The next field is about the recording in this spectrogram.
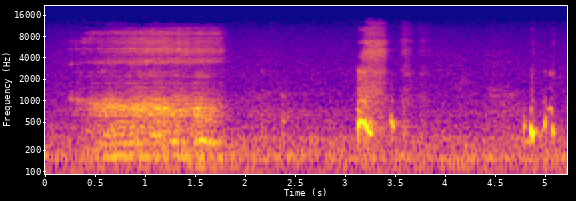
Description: Listen closely! Snoring and moaning. Lol.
